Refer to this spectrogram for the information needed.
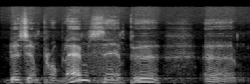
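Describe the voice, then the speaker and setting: Pitch swings very widely as a man speaks. He goes very slowly, with noticeable background noise behind him. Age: 60s. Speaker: pastor. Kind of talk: interview. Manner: hesitant with frequent fillers.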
